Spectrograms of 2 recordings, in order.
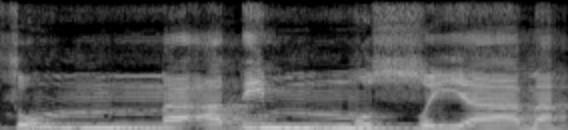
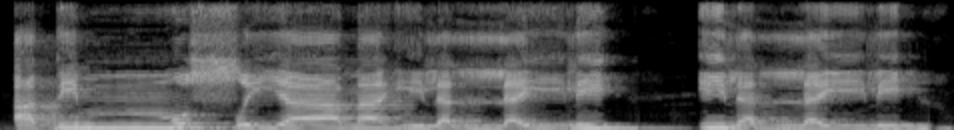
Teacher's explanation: یہاں میم مشدد پر غنہ کریں گے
